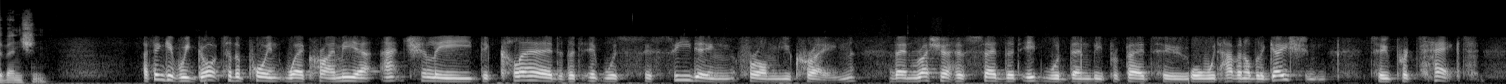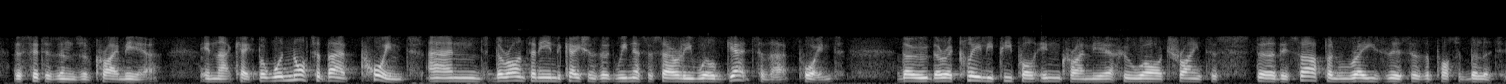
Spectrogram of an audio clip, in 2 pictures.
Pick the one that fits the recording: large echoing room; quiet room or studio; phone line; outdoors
phone line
